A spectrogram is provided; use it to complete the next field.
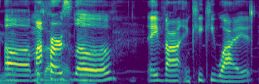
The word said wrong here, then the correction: Avant: It ain't Avon. – Nice Avant. – What is it? – Avant. You too smart for that.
